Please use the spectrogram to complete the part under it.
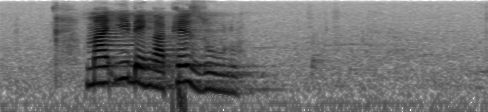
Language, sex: Xhosa, female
